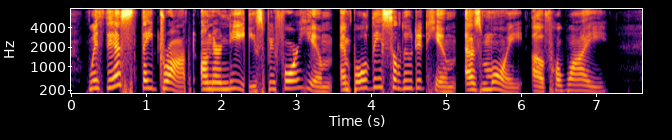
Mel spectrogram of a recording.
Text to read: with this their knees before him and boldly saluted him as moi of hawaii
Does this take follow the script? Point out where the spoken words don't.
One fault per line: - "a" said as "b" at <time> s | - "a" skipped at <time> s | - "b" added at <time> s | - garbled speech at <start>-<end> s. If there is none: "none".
- "they dropped on" added at 0.9 s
